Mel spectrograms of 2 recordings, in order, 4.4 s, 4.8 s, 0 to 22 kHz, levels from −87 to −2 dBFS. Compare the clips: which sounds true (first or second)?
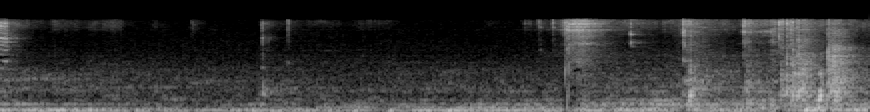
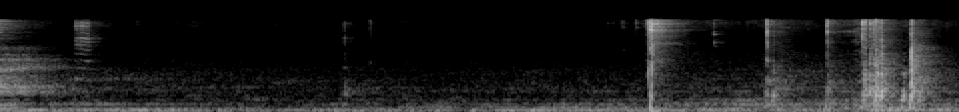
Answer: second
